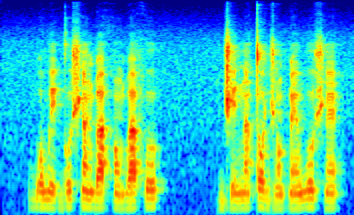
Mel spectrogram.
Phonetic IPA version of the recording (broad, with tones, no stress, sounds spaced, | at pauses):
b ɔ˧ w e˨ ɡ o˧ ʃ ã˧ ɡ͡b a˨ h ɔ̃˨ b a˧ f o˦ | d͡ʒ e˨ n ã˨˦ t ɔ˦˨ d͡ʒ ɔ̃˨ k͡p ɛ̃˨˦ w o˦˨ ʃ ɛ̃˧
